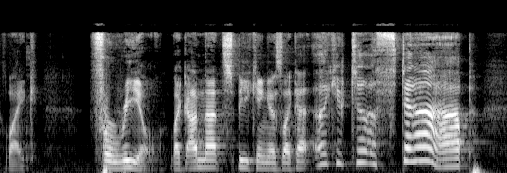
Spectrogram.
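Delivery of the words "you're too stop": very high exaggerated camp voice, drawn-out stop.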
